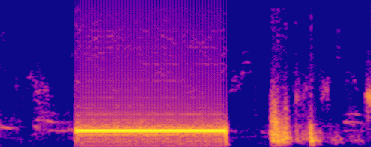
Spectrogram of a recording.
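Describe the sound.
A single steady telephone tone lasting about a second follows a dropped call, loud and even in pitch, and brief bursts of voice follow it.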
